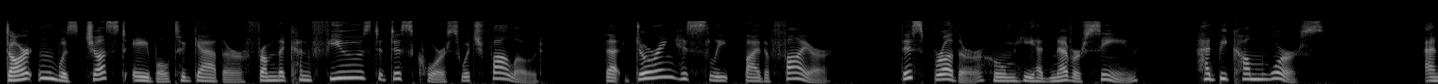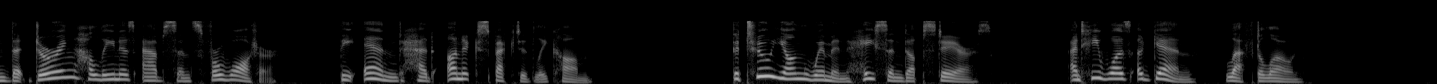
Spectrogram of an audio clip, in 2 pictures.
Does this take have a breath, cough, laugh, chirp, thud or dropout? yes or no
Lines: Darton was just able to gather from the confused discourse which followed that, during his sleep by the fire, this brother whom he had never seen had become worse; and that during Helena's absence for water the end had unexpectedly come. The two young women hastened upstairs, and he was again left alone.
no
